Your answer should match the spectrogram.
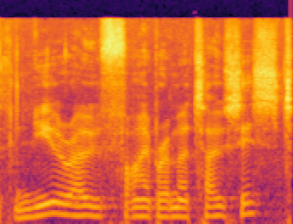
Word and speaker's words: neurofibromatosis: Now, Katie was just 18 months old when she was diagnosed with, and forgive me if I say this wrong, but it's neurofibromatosis type 1. – That's correct, yes.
